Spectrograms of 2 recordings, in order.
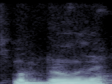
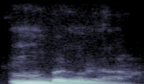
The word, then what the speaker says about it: Mbuna: to start draining this Mabuna tank. Mabuna, Umbuna, Mubuna, Booners. You guys make fun of me. I never say it right. Mbuna. I think it's Mbuna.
